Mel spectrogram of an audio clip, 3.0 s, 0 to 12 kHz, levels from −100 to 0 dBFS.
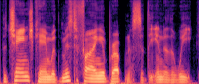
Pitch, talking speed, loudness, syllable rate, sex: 115 Hz, 240 wpm, -17 LUFS, 5.9 syllables/s, male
